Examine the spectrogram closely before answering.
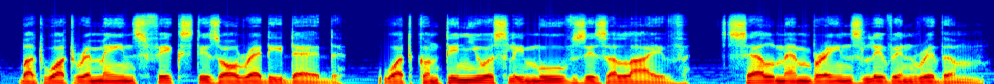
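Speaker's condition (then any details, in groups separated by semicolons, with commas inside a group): No condition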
